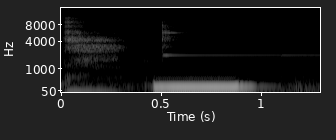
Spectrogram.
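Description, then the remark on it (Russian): A phone notification chime announcing that money from a Kaspi bank deposit has arrived: one short, steady electronic tone lasting about half a second, loud, after a brief soft hiss, with no voices. “Что за сообщение? Это звук счастья. Это мои деньги от Каспи депозита подъехали.”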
